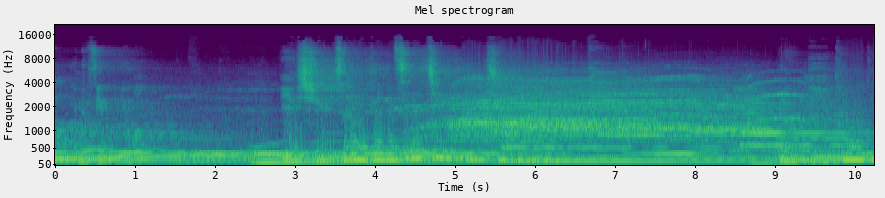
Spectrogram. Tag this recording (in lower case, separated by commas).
male singing, music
